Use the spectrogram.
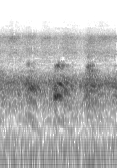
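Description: Crows caw loudly and close, three harsh calls spaced about half a second apart, standing out clearly against faint background hiss with no talking.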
